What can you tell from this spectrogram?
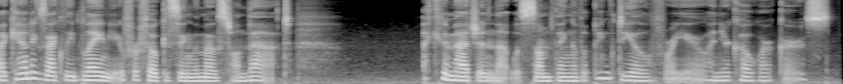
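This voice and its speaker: Speaking in a deep, creaky, darkish voice, a woman takes on the role of a commanding, composed CEO for an intimate roleplay audio. Her delivery is measured and teasing, patronizing but affectionately firm.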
